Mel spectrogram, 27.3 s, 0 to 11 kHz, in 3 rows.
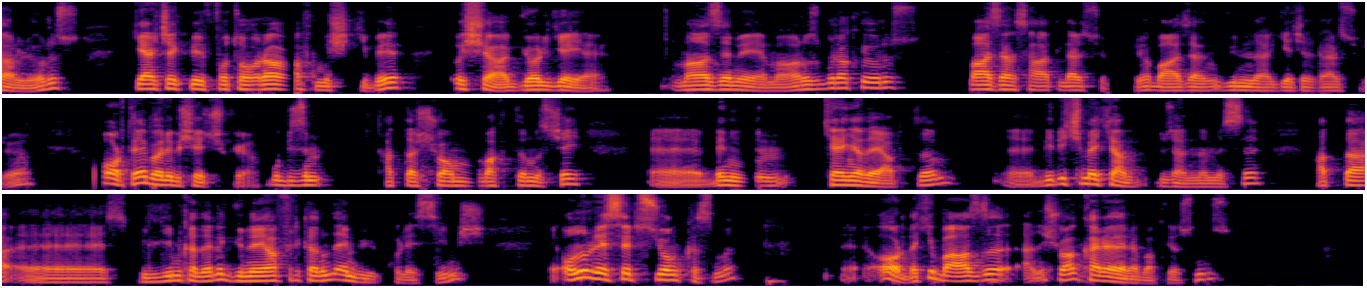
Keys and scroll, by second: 13.2 Right, 24.1 Left, 24.4 Right, 25.6 Left.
